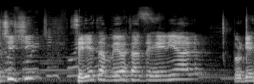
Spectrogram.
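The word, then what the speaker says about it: Qiqi: En español es Kiki, pero en chino se pronuncia Chichi.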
